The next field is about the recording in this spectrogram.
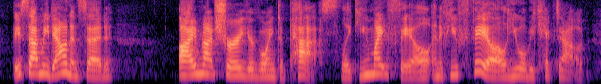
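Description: A woman's animated voice with an American accent, fairly high in pitch, ordinary in pitch variation and fairly slow in pace. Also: very clean recording, silent background. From California. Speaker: executive coach and author. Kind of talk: interview.

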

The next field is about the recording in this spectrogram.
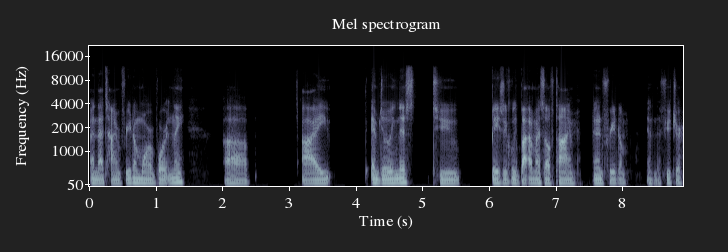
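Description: A man with an American accent, fairly low pitch, monotone flat intonation, moderate pace, long and frequent pauses, a quiet background, and a dry, close sound with no echo. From Philadelphia area, US. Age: 20s. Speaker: real estate investor, co-host. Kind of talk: casual interview.

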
